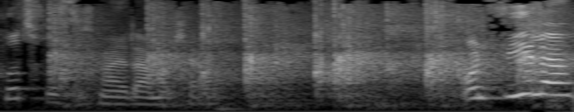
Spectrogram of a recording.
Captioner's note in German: Beifall DIE LINKE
